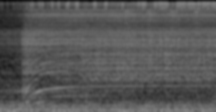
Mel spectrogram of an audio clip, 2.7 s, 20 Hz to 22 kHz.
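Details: 1984 Sharp VC-498C VCR in plain rewind, which works although rewind scan does not: a smooth whir spins up in the first half second, then holds an even pitch; the tape transport is rewinding normally.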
